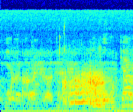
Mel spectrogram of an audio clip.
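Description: A person's voice in the car cabin, swelling about a second in into a drawn-out, rough vocal sound over a steady low hum.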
